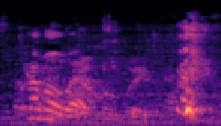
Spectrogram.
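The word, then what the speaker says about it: kummelweck: Kummelreck.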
